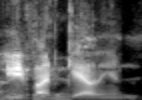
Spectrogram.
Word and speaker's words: Evangelion: Like I cannot pronounce that though. Yeah. For that level though. Evangelion.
